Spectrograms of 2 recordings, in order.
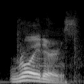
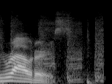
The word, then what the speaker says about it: Reuters: is the original Source it's Reuters this is Reuters and this is routers now that's kind of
